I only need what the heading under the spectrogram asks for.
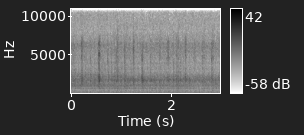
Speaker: oh there it was oh oh yep keeps misfiring every time you see that little extra puff that's a misfire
